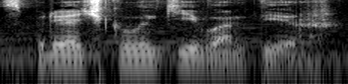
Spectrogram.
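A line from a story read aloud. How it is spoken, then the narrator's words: Low muffled growl. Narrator (Russian): Глухо прорычал я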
